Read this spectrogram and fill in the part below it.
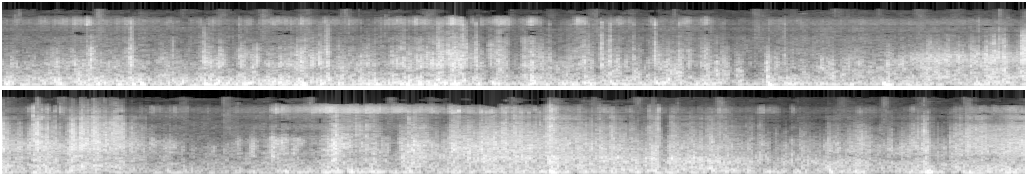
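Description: Strong wind buffets and roars across the microphone outdoors.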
